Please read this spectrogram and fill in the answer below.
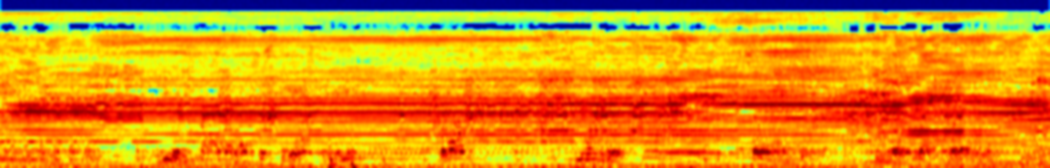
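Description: Electric hair clippers running with a steady buzz as they cut hair close along the side of the head for a buzz cut.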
